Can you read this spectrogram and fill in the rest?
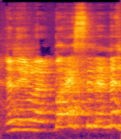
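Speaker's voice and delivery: high, loud, giggly telling; real laughing retelling. Real, not acted. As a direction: crack up while retelling it. Retelling a hilarious mishap, cracking up.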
